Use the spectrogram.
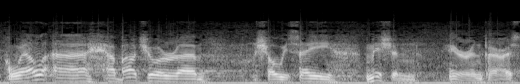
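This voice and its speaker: An actor playing an evasive, hesitant diplomat with formal, hedging speech in an old-time radio drama. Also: male voice, medium pitch, slow pace, natural voice. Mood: uneasy, placating. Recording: muffled, noisy old radio broadcast.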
